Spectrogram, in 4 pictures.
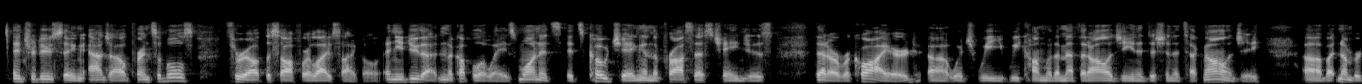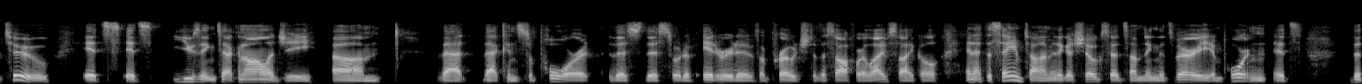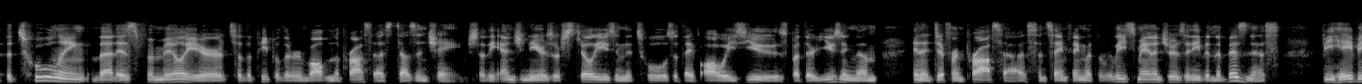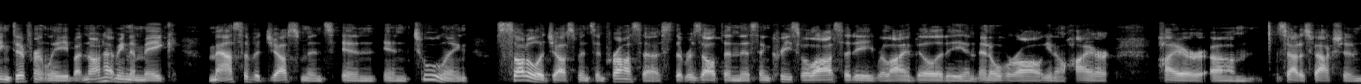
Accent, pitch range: American, 95-115 Hz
